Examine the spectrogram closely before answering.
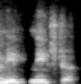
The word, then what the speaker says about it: Nietzsche: uh if you so if you're thinking in martial arts terms like knee and then cha like a sound you make when you're the karate chop yeah um no i mean i think that's the easiest way to just like phonetically think think about it um because i think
